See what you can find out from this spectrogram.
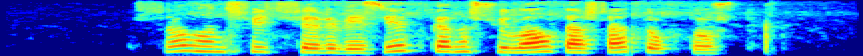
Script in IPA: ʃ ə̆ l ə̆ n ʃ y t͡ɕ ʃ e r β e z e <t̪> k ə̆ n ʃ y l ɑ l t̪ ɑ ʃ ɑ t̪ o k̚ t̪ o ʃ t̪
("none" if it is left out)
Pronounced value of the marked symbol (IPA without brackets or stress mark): t̪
